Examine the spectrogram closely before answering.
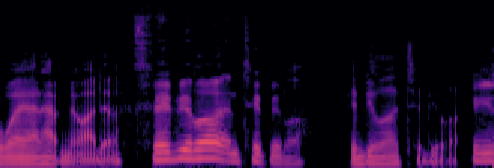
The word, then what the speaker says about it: fibula: The tibia doesn't have an L in it, but fibula does. Literally, in American English, it is pronounced as fibula.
